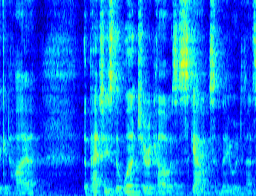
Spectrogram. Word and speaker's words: Chiricahua: Help me with the pronunciation of this Indian tribe we talked about earlier. The Chiricahuas?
